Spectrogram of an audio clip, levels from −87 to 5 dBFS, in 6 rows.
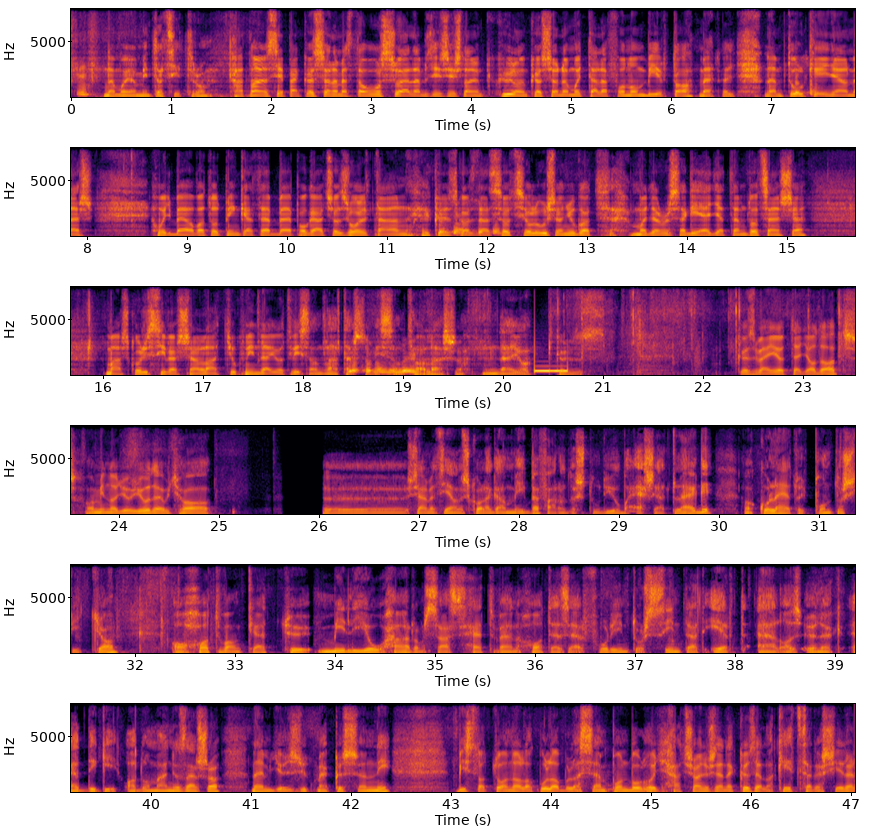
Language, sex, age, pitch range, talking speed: Hungarian, male, 60-79, 95-120 Hz, 120 wpm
